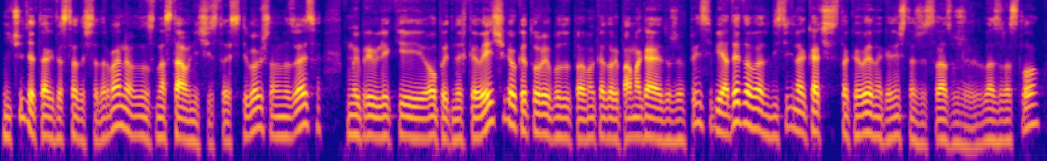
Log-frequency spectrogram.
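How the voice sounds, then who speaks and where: Man, Abkhaz accent, very deep voice, casual interview guest, fillers and restarts. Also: fast talker. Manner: animated, with many fillers and restarts. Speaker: guest, comedy team captain and producer.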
